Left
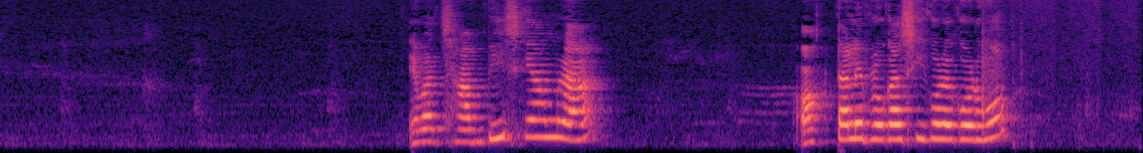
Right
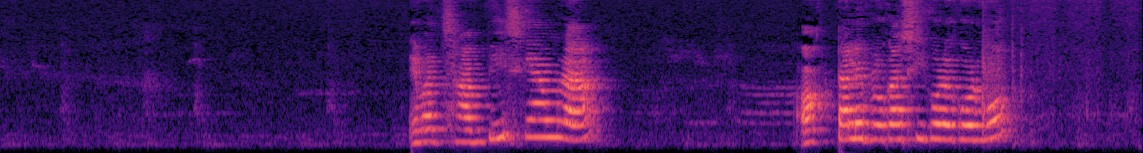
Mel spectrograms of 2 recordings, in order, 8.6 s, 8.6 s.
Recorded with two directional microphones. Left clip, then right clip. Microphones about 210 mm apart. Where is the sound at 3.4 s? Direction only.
50° left (ahead or behind).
